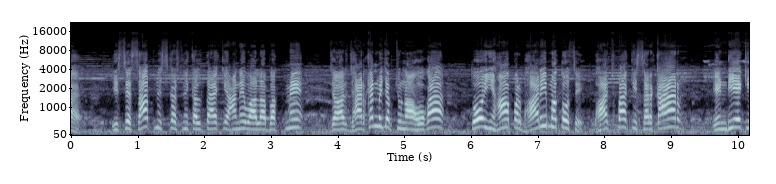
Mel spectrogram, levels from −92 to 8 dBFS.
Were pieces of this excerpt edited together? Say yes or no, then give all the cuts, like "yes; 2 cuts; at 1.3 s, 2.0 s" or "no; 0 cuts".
yes; 1 cut; at 7.7 s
